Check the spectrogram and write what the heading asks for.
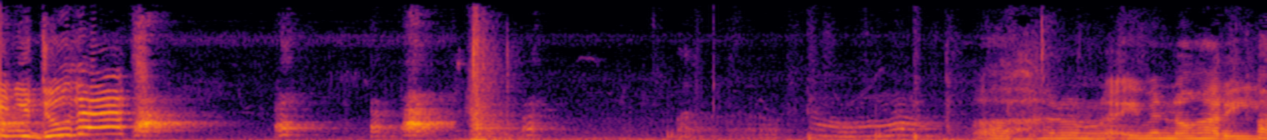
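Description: A dog barking in quick high-pitched yaps at the start, then a few single yips and a sharp click, before a person starts talking about five seconds in.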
